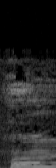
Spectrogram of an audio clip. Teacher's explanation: हा को सीना की तरफ से अदा करेंगे।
